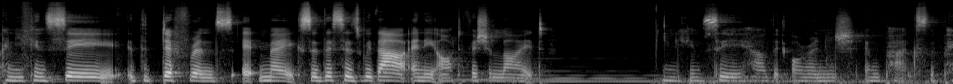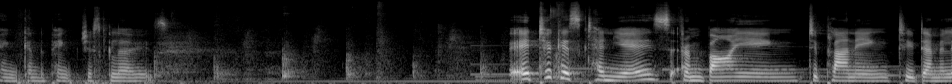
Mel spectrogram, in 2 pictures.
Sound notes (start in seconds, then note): 11.8 footsteps thudding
